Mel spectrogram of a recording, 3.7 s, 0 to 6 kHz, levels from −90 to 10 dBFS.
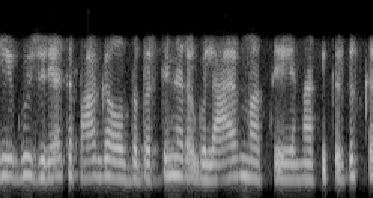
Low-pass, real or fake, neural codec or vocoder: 5.4 kHz; real; none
